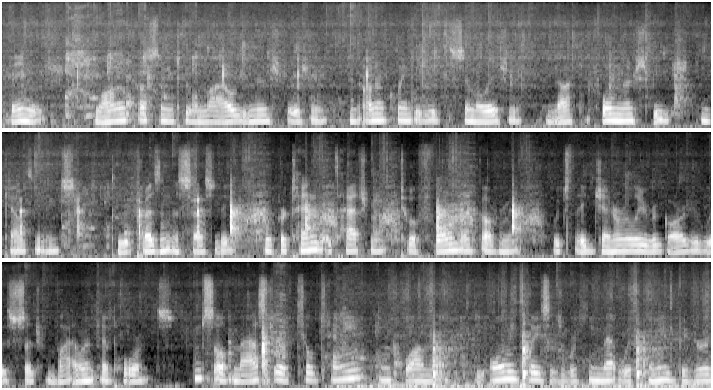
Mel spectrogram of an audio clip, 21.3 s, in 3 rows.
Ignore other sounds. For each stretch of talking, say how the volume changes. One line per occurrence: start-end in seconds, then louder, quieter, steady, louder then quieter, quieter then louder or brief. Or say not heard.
0.1-21.2 steady.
